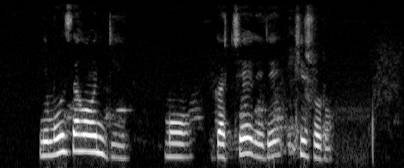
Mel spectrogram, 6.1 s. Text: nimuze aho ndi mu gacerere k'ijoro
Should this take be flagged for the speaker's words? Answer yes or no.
no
